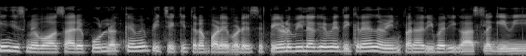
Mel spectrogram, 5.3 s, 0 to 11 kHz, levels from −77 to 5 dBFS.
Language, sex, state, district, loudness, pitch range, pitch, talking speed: Hindi, female, Uttarakhand, Tehri Garhwal, -16 LUFS, 165-205 Hz, 175 Hz, 295 wpm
